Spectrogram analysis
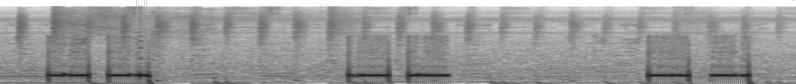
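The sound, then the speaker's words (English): UK telephone ringback tone on an outgoing call: three pairs of short, steady double rings, each pair separated by a longer silence, with a faint hum in the gaps. “This is a UK call. We might be banned. Oh, fuck, no, it's ringing.”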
